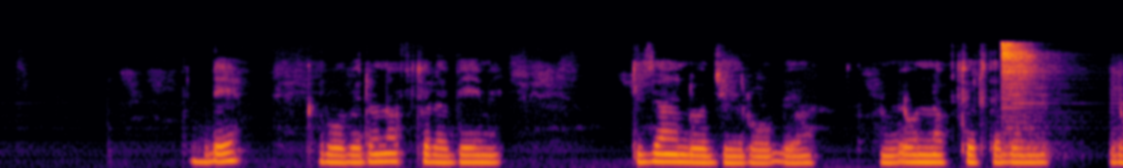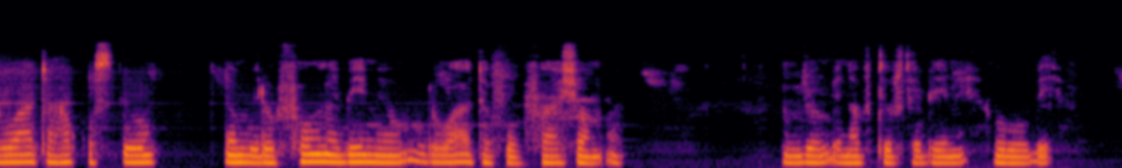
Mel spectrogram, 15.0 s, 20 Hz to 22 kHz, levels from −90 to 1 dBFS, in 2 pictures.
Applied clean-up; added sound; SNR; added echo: neural mask model RNNoise.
